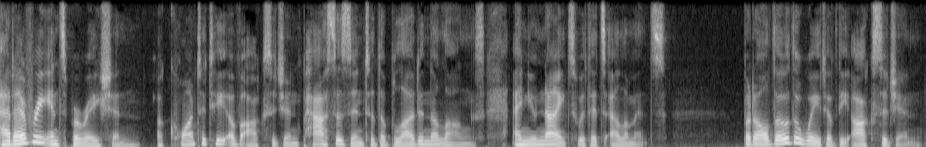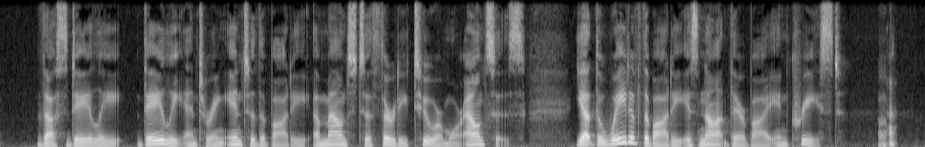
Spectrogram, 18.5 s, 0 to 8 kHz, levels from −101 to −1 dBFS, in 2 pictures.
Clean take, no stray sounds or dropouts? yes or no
no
